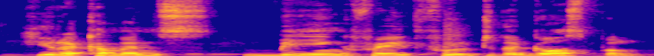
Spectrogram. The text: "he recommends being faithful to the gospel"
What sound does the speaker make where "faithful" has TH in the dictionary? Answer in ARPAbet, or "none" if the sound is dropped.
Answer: T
